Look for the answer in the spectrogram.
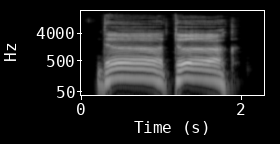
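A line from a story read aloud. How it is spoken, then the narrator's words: Sad confirmation. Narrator (Russian): печально подтвердил Гуэрра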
